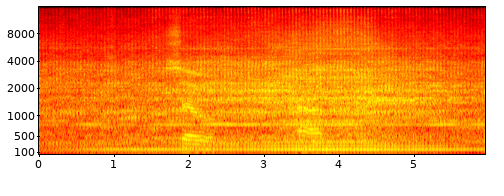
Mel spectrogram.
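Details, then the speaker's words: Generator powering an RV air conditioner fitted with a hard start capacitor, after running all night and cycling three or four times: steady, even drone with a firm low hum and no misses or surging under the fan load; running healthy. "it's currently running but I'll be shutting it off here in a second but I mean you can hear that's it running with the fan"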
